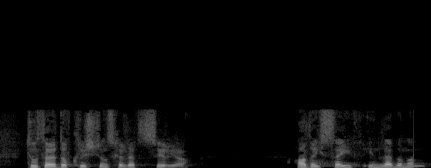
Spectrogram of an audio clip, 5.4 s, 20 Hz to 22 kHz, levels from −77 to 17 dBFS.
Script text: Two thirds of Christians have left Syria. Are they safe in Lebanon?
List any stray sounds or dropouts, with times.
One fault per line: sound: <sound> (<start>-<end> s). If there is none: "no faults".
no faults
